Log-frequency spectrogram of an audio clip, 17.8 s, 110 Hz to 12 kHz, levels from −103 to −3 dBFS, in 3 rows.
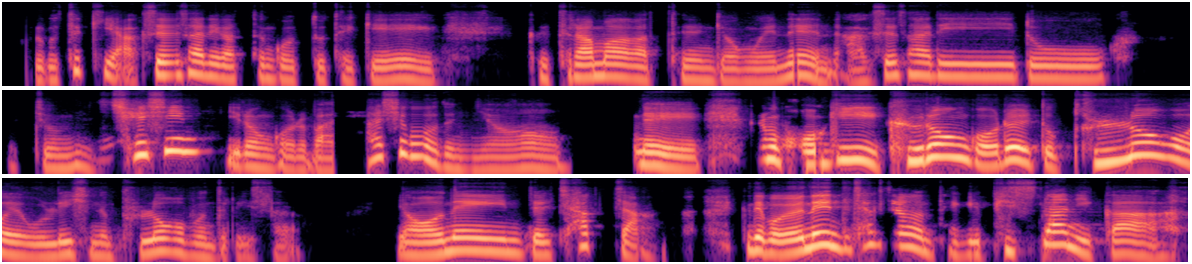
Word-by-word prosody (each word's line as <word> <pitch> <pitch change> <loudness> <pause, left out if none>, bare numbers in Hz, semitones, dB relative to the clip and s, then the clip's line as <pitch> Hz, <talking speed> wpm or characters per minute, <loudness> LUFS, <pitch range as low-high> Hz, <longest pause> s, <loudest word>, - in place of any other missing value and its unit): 그리고 155 -1 -9
특히 260 - -7
액세서리 210 -2 -1
같은 165 0 -7
것도 155 -1 -11
되게 150 0 -7 0.4
그 175 - -12
드라마 185 0 -1
같은 160 -1 -7
경우에는 145 +7 -6
액세서리도 185 -2 -5 0.6
좀 160 +2 -9
최신 325 +9 +4
이런 170 -3 -3
거를 145 -1 -8
많이 140 -1 -7
하시거든요. 155 - -4 0.3
네. 165 -7 +2 0.3
그럼 255 +1 +5
거기 205 +3 +3
그런 275 - +7
거를 220 +4 +7
또 170 - -4
블로그에 245 - +4
올리시는 160 +1 -5
블로거 190 +5 -2
분들이 150 -5 -11
있어요. - - -19 0.5
연예인들 185 0 +1
착장. 270 +5 -7 0.4
근데 215 - +4
뭐 180 -2 +4
연예인들 250 +3 +6
착장은 270 -6 -2
되게 170 -1 -7
비싸니까 190 - 0
185 Hz, 315 characters per minute, -22 LUFS, 160-225 Hz, 0.6 s, 그런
